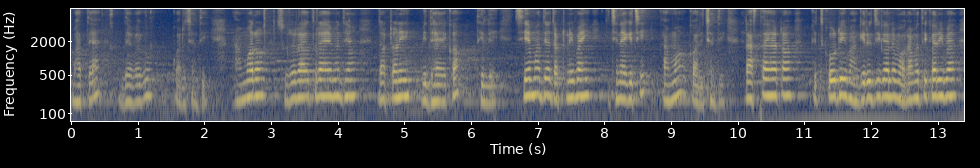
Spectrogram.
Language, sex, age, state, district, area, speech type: Odia, female, 30-45, Odisha, Khordha, rural, spontaneous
